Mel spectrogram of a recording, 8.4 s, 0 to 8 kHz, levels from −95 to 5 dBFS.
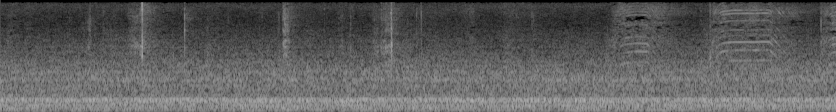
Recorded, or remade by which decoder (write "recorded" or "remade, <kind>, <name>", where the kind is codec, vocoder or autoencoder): recorded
